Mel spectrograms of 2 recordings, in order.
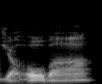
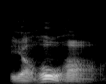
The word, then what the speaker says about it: Jehovah: But the Hebrews said Yahoah. Same word as Jehovah. 3 syllables, not 2. Not Yahweh. Yahoah. Yahoah. Yahoah. Notice, no consonants. You can say it without closing your oral passage.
